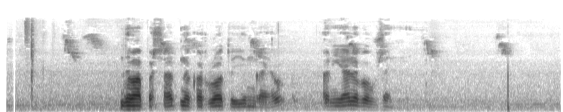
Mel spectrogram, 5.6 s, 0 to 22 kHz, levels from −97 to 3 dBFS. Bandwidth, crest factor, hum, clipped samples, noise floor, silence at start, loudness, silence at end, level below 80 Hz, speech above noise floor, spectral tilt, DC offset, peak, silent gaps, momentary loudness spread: 11 kHz; 24 dB; none; under 0.1%; -54 dBFS; 0.25 s; -23 LUFS; 0.55 s; -70 dBFS; 32 dB; -5.5 dB/octave; under 0.1%; -2 dBFS; none; 26 LU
